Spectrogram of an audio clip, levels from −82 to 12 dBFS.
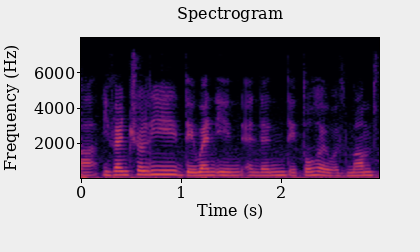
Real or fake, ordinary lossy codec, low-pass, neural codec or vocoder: real; none; 7.2 kHz; none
